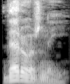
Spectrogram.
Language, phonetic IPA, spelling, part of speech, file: Russian, [dɐˈroʐnɨj], дорожный, adjective, Ru-дорожный.ogg
- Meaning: road, travelling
